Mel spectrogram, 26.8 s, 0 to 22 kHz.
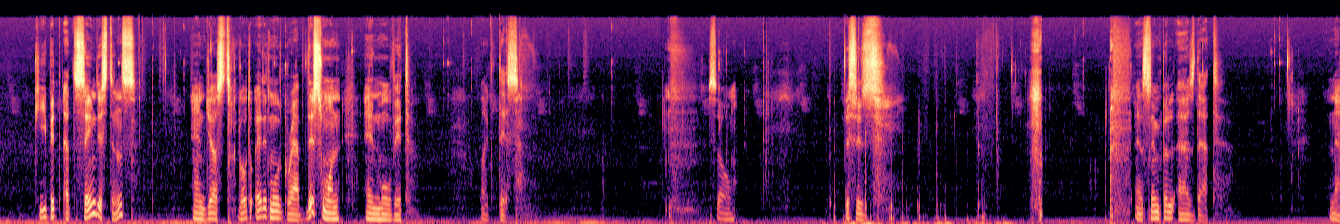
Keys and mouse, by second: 3.0-3.7 middle drag, 3.9 Tab, 5.6 click, 6.9 g, 9.4-12.2 middle drag, 13.6 Tab, 21.6-22.3 middle drag, 25.9 Tab.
